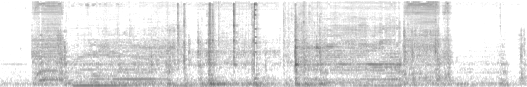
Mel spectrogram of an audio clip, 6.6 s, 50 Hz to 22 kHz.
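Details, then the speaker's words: Pioneer DVL-K88 laserdisc player bought as junk from Japan, first DVD test using the DVD laser: soft whirr and clicks as tray loads and disc spins up, settling to an even hum while loading the menu; normal DVD loading and spin-up. "Okay, it seems to be playing DVD as well. It's going to stop."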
